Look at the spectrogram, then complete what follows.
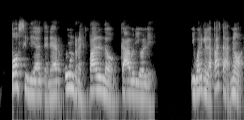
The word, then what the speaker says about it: cabriolet: con T, es decir, en francés no se pronuncia la T, pero es cabriolet la pata, cabriolet el respaldo.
